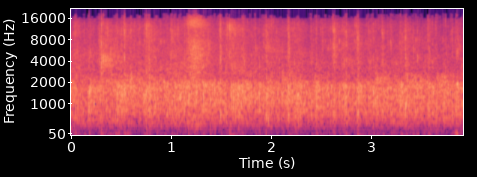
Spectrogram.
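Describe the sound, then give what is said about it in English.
A crowd claps steadily for a recent college graduate who finished magna cum laude, in dense, continuous applause with no pauses. The many overlapping hand claps form a loud, even wash that holds for several seconds with no voices. “who has just graduated from college from Suwannee, the University of the South, magna cum laude, which I think deserves a quick round of applause.”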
